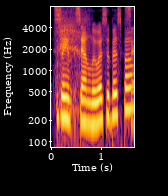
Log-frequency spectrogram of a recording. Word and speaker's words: San Luis Obispo: I really love that this person, and listen, thank you for all the corrections, but instead of saying like St. Louis, they said rhymes with poopiss. – Yes. San Luis Obispo? – San Luis Obispo.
